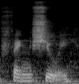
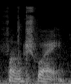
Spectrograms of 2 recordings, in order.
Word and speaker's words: Feng Shui: and say you know tell me about fanguy and I know that's what it's looked like it looks like but it's actually funu it's known as the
